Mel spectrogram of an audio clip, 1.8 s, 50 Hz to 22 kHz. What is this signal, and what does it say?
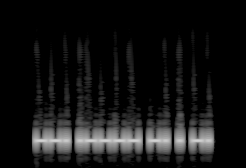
Morse code, heard as a keyed tone, about 46 wpm, 700 Hz. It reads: G1NEN
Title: DXCC-100 Call Signs - 5 Characters - 45wpm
